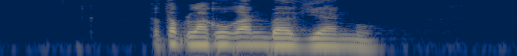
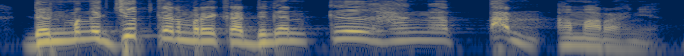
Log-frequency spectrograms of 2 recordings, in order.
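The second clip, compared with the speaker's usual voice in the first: slow, high, louder voice of God, angry yet warm; warm anger; 8 semitones higher, 7 dB louder than usual. Shown as a demonstration. Preacher voicing God's word with warm anger. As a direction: read it like an angry but warm king. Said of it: "Marah tapi masih hangat".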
